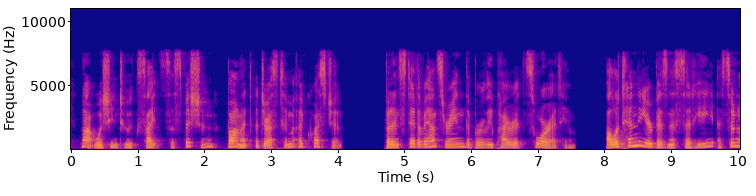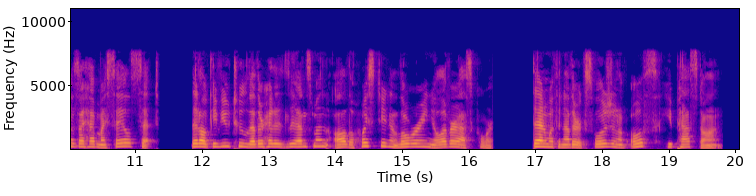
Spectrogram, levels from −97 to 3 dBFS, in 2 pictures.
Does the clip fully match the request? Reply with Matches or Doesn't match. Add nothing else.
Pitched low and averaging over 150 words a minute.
Doesn't match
